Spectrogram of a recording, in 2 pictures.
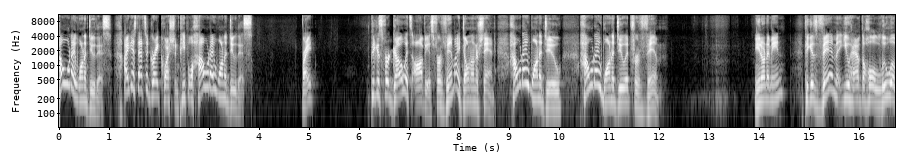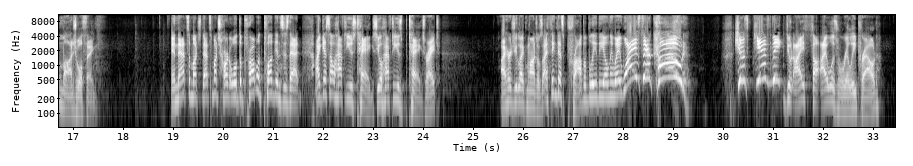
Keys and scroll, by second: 30.4-31.2 typing.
